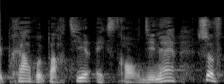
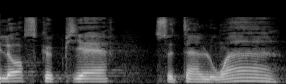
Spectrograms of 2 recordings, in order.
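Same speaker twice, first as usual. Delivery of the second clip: usual speaking voice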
